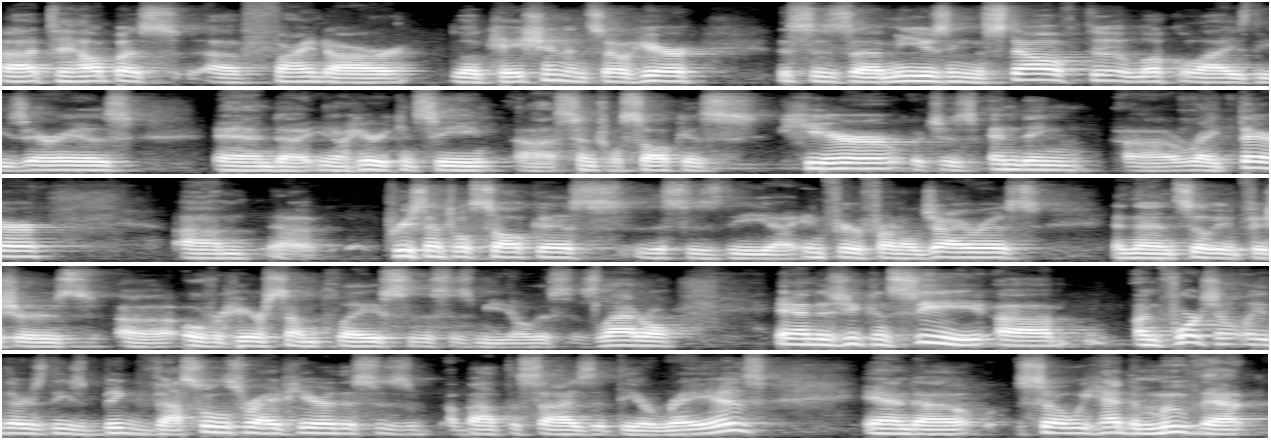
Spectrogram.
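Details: Adult male speaker; normal speech.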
